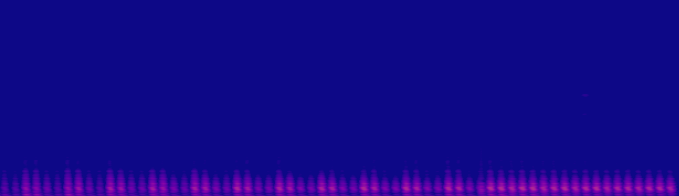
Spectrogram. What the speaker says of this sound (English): We have this delayed kick that sounds like this.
